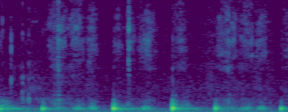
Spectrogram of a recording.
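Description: Whiteboard marker writing on a whiteboard: a quick series of short, sharp taps and squeaks, about six strokes in two seconds.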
